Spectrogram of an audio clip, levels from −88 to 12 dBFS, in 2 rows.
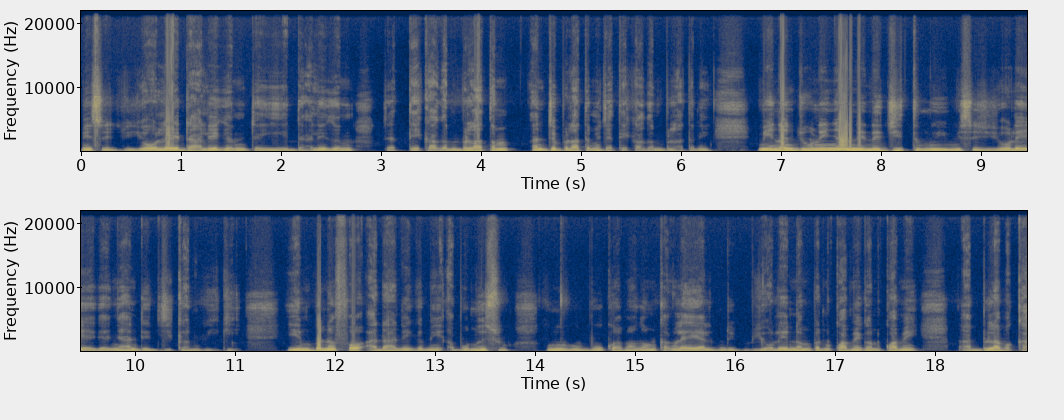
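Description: Integer overflow cracks at 0.14–0.16, 0.85–0.93, 3.94–3.98, 6.83–7.03 (after "ja tika gən bəlatəmi"), 7.57–7.79 and 11.83–12.2 s (before "a daani"): speech peaks about 1–3 dB over full scale wrap to the opposite sign instead of limiting, producing violent cracks far harsher than clipping.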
